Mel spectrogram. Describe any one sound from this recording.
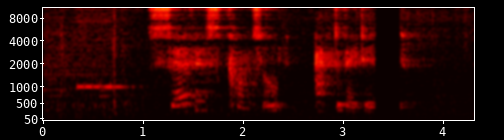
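Electronic beeps chirp quickly.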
